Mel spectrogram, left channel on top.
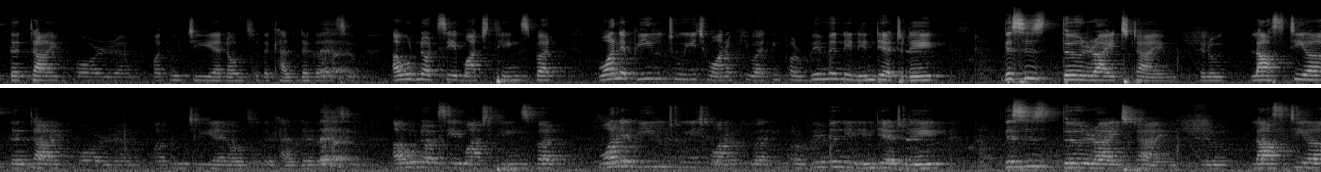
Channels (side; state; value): both; normal; correlation 0.75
